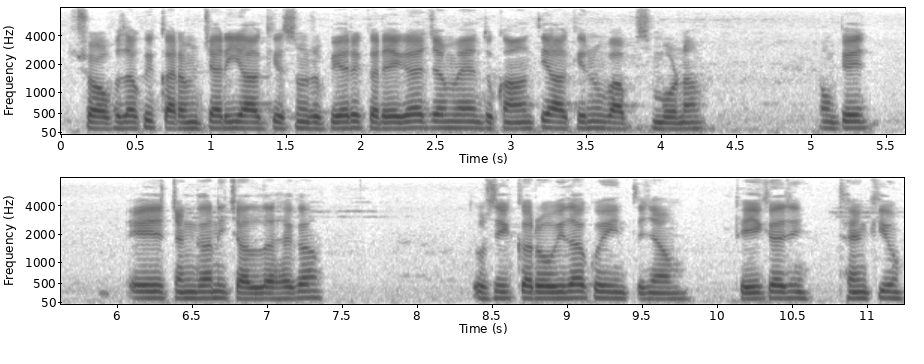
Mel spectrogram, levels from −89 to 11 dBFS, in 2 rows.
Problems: none marked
